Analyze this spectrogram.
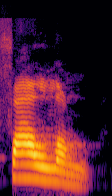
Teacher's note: the M is always to make the vowel nasal. So we don't pronounce that M as M, but falam. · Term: the nasal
